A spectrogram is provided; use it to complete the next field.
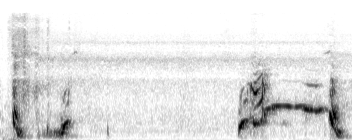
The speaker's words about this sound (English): If you hear that in the background, that's actually my dog, and she's actually dreaming right now.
